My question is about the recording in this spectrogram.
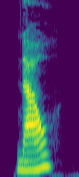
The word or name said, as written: navene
